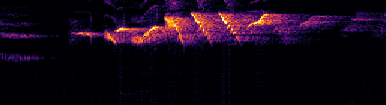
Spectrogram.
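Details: A captive double-collared seedeater from a breeder's stock, called a "procurador" singer, sings a fast, bright two-second phrase of high, sweeping twitters and buzzy trills over a faint low background hum.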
